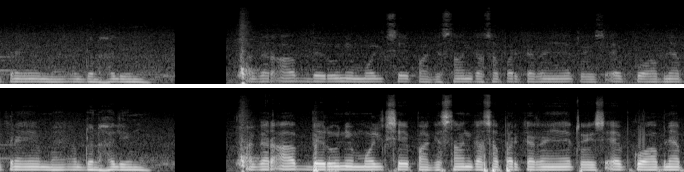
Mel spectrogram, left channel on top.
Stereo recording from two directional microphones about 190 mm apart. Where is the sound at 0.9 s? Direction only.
35° right (ahead or behind).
